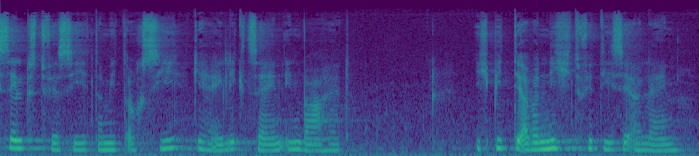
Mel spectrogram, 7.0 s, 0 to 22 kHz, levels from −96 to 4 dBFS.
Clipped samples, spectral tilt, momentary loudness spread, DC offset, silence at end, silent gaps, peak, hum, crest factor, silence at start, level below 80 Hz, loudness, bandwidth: under 0.1%; -4 dB/octave; 15 LU; under 0.1%; 0 s; none; -20 dBFS; none; 18 dB; 0 s; -60 dBFS; -37 LUFS; 17.5 kHz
